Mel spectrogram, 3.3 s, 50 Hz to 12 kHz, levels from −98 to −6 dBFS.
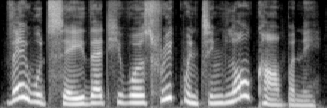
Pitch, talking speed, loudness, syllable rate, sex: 230 Hz, 165 wpm, -15 LUFS, 4.1 syllables/s, female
